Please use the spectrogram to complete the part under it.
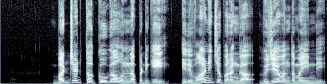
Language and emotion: Telugu, neutral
